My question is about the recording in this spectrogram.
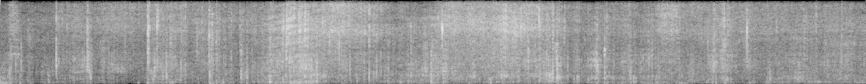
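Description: Gravel crunching and clothing and gear rustling as hunters get down prone on rocky ground with a rifle: a quick run of small clicks and scrapes, with a louder scuffle about two seconds in.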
